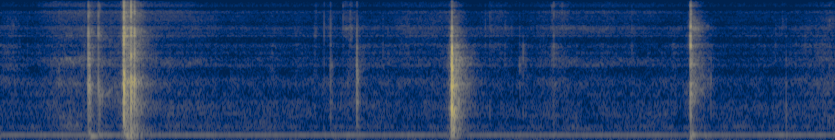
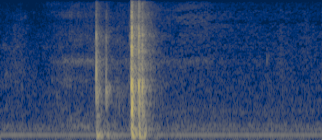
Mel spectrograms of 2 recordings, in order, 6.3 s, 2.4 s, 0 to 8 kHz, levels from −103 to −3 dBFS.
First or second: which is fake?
first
